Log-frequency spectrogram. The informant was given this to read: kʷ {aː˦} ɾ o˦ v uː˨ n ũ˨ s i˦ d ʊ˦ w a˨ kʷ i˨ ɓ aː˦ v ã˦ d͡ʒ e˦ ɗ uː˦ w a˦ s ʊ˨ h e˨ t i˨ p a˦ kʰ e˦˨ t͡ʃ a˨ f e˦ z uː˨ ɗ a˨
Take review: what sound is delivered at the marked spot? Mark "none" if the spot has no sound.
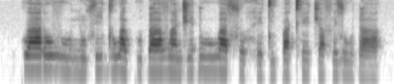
aː˦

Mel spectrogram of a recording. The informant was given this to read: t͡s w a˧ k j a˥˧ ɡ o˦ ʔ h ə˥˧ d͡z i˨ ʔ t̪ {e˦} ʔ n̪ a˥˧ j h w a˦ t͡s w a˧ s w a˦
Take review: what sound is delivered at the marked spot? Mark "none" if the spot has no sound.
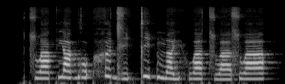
i˦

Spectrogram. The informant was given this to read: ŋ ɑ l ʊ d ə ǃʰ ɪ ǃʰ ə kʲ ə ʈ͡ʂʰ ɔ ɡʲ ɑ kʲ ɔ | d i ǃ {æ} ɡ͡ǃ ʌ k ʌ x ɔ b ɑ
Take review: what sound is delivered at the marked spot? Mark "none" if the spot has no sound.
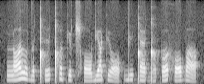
æ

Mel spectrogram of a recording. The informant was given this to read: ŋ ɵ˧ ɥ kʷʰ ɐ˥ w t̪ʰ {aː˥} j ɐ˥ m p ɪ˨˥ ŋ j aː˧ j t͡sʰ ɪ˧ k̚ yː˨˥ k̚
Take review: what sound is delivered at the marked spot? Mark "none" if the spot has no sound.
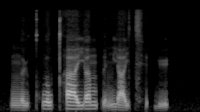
aː˥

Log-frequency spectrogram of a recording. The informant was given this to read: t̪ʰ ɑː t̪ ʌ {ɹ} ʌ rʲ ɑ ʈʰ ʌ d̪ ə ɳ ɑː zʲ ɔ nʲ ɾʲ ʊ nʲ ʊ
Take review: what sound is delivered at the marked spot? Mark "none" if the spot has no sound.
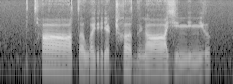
w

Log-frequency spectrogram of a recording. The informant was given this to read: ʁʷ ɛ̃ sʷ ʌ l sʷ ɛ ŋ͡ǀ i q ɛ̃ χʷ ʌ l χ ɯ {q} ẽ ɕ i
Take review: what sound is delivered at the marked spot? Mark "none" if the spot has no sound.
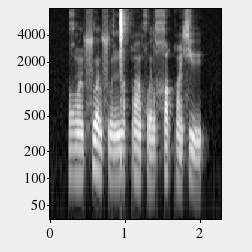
q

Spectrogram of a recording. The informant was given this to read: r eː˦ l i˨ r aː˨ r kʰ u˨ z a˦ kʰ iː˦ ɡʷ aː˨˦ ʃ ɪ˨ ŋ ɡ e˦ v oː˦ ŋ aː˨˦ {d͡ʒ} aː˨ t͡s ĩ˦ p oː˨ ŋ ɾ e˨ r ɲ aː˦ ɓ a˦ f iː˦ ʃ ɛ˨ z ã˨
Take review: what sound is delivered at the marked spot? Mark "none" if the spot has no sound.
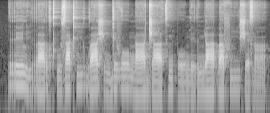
d͡ʒ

